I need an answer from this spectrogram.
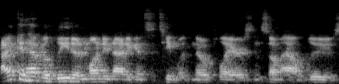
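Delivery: ordinary delivery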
